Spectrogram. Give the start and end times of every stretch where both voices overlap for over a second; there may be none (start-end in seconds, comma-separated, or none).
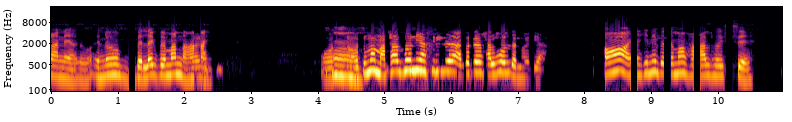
none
